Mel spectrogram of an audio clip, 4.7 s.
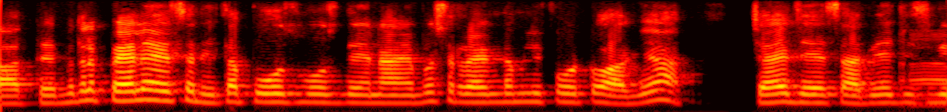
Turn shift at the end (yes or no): yes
